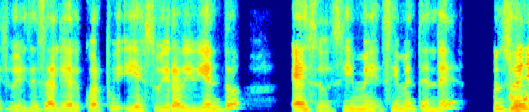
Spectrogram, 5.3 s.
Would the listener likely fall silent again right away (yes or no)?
no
